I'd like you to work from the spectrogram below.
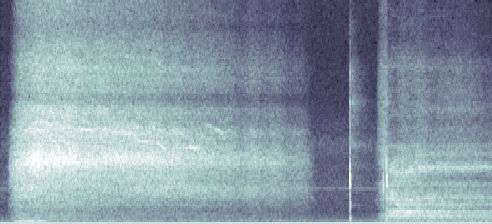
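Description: A deep breath in through the nose and out through the mouth, heard alone as a long, soft, airy hiss, with two faint clicks near the end.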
